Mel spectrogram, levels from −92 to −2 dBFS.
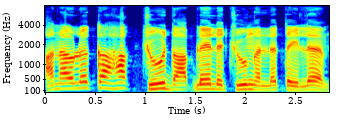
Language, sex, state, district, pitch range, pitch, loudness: Wancho, male, Arunachal Pradesh, Longding, 145-175 Hz, 155 Hz, -14 LUFS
